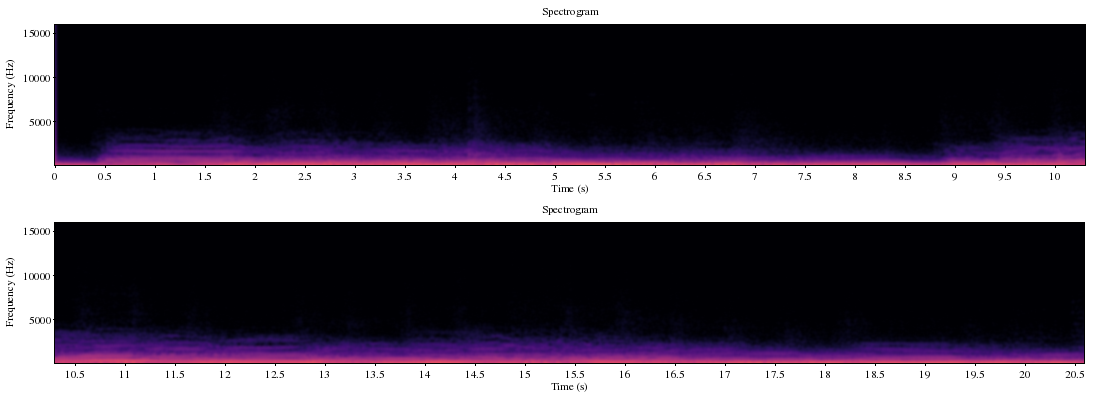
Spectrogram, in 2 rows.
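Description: Eskil Lundén pipe organ (1917) sounding its pedal Violon 16' and 8' stops: a slow line of held low notes with a strong, very stringy tone like a double bass.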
